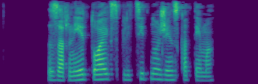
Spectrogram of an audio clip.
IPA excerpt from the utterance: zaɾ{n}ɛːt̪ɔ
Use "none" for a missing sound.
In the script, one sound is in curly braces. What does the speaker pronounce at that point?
n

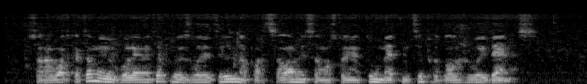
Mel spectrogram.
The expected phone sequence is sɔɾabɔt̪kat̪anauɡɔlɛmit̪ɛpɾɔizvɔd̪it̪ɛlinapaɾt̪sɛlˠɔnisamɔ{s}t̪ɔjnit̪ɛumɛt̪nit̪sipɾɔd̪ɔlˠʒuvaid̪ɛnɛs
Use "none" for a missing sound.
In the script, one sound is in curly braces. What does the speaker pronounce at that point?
s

